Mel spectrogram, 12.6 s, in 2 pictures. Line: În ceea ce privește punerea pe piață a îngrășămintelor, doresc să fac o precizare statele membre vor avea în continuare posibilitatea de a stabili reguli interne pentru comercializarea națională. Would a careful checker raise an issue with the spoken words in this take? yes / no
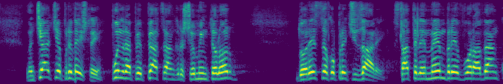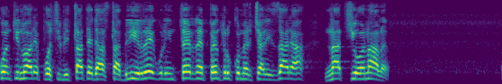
yes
